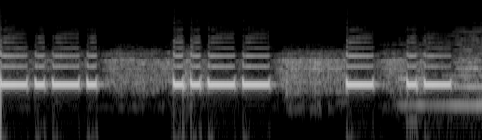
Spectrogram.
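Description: Breaking-news radio sounder: short runs of rapid electronic beeps at one pitch, broken by brief pauses, with a faint hiss underneath.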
